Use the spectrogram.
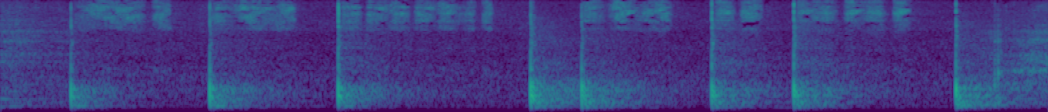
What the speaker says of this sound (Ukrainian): а зараз записуємо відповідь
